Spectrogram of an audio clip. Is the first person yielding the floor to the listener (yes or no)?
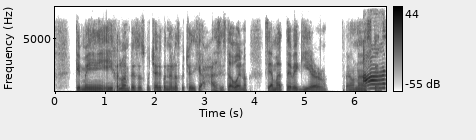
no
